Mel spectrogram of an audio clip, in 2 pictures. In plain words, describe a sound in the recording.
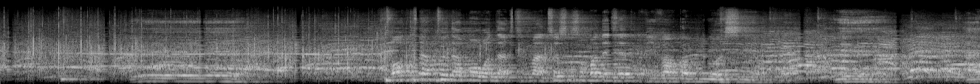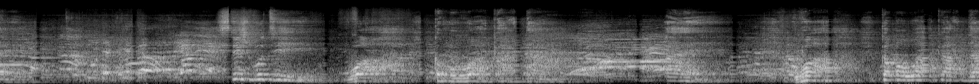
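A man sings into a microphone over loudspeakers in a large hall.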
